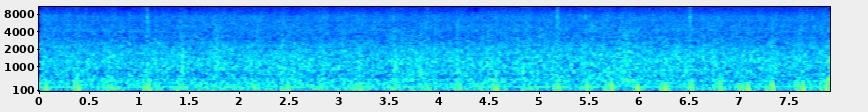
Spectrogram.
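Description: Rain falls in the video game DayZ as a steady, soft hiss of pattering drops, even and continuous throughout with no voices over it.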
